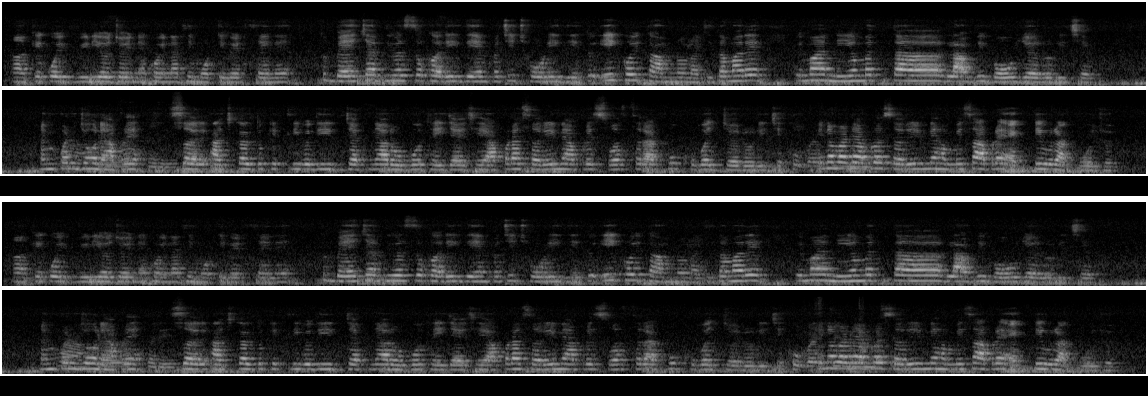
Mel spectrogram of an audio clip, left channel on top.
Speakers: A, on the left; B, on the right.
A: કે કોઈક વિડીયો જોઈને કોઈના થી મોટિવેટ થઈને તો બે ચાર દિવસ તો કરી દે પછી છોડી દેએ તો એ કોઈ કામનો નથી તમારે એમાં નિયમિતતા અ લાવવી બઉ જરૂરી. છે એમ પણ
B: હા
A: જો ને
B: એ
A: આપણે
B: વાત ખરી
A: સર આજકાલ તો કેટ. એટલી બધી જાત ના રોગો થઈ જાય છે આપણા શરીરને આપણે સ્વસ્થ રાખવું ખૂબ જ જરૂરી છે
B: ખુબ જ
A: એના માટે
B: જરૂરી
A: આપણો
B: છે
A: શરીરને હંમેશા આપણે એક્ટિવ રાખવું જોઈએ.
